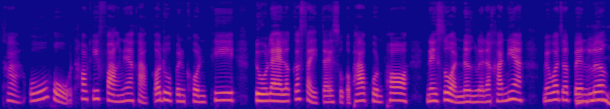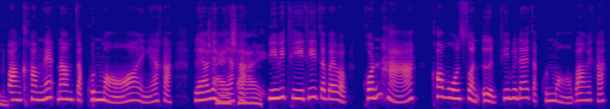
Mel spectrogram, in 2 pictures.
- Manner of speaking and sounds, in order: none
- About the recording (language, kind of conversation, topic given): Thai, podcast, เวลาทำอาหารเพื่อดูแลคนป่วย คุณมีวิธีจัดการอย่างไรบ้าง?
